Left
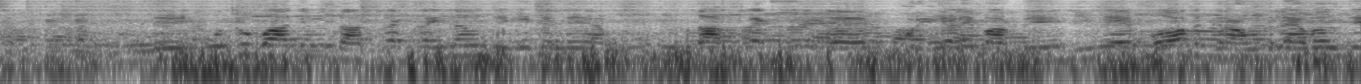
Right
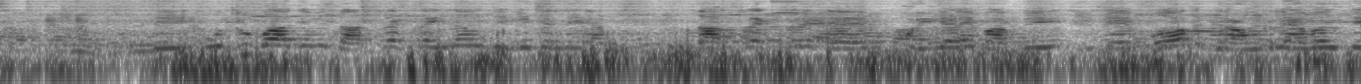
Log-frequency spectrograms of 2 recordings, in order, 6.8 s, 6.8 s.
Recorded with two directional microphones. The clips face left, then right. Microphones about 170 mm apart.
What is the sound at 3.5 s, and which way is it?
A man's voice, 15° left (ahead or behind).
